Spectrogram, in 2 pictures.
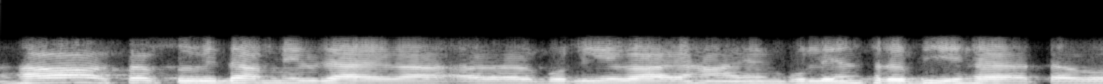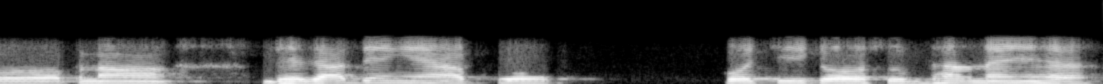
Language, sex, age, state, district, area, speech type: Hindi, female, 45-60, Bihar, Begusarai, urban, conversation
